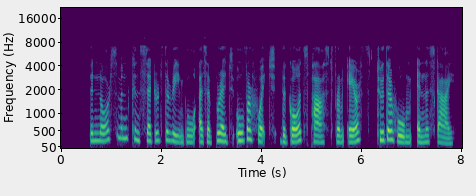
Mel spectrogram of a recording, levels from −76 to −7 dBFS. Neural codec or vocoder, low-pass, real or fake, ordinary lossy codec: codec, 16 kHz, 2 kbps, FunCodec, trained on LibriTTS, 25 frames a second; 7.2 kHz; fake; Opus, 32 kbps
